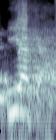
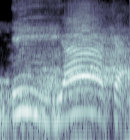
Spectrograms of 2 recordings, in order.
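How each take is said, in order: First: Iyaka said quickly as light "i-ya-ka"; short, undoubled y in iyaka; unstressed ya. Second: Iyaka slowly as "iy-yaa-ka"; pressed double y. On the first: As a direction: skim through iyaka without pressing the y. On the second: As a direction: lean hard on the y of iyaka. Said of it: "agak ditekan". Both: Shown as a demonstration.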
